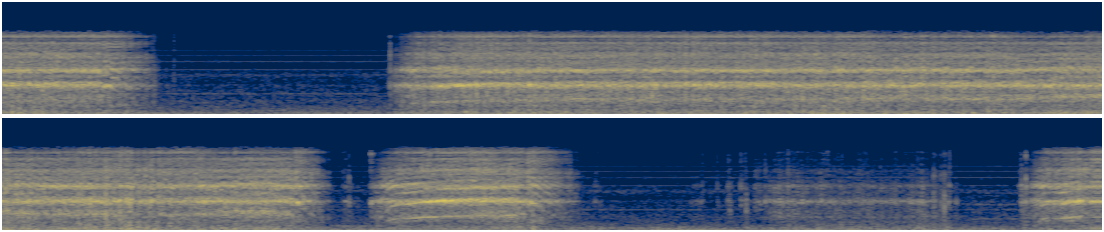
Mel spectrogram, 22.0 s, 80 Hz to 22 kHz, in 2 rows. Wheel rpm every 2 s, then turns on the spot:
110, 0, 120, 160, 160, 160, 160, 80, 40, 10, 30.
18-20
